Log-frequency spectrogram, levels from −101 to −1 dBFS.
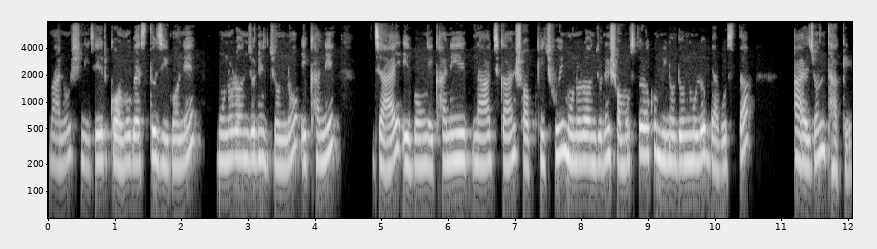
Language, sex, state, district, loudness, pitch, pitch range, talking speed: Bengali, female, West Bengal, Jhargram, -19 LUFS, 210 Hz, 200-235 Hz, 95 wpm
